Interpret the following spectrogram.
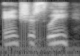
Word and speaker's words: anxiously: And then anxiously, yeah, that X and I is going to make a sh sound, anxiously, okay?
